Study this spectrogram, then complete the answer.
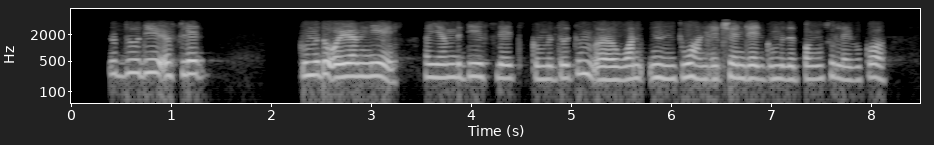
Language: Manipuri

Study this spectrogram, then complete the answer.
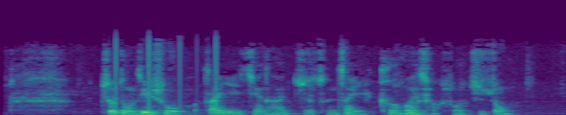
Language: Chinese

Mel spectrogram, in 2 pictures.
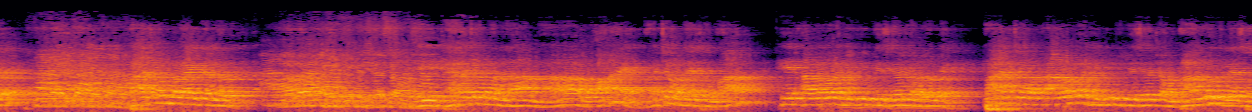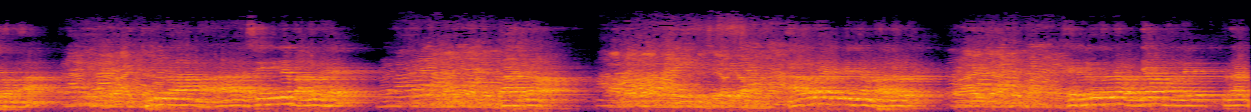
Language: Indonesian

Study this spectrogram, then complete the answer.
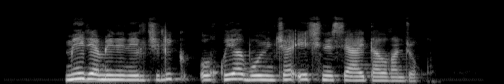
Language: Kyrgyz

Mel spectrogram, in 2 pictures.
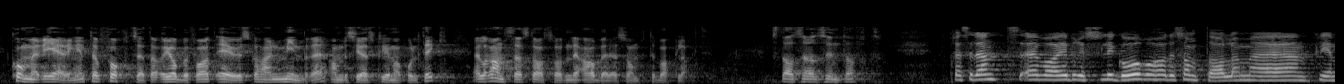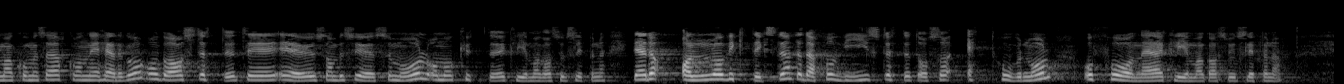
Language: Norwegian Bokmål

